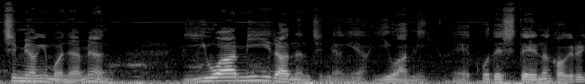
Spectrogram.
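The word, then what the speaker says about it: Iwami: 이와미도 마찬가지인데 바위 암자가 아니라 돌 석자를 쓰고 이와라고 읽었습니다.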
